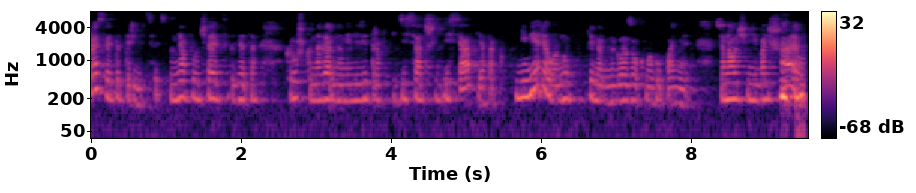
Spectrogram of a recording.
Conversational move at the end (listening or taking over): listening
